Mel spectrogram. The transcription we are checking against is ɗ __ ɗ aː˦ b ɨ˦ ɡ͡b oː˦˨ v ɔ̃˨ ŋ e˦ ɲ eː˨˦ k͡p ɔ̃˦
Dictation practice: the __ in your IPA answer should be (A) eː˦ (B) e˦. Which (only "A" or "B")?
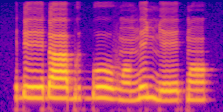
A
